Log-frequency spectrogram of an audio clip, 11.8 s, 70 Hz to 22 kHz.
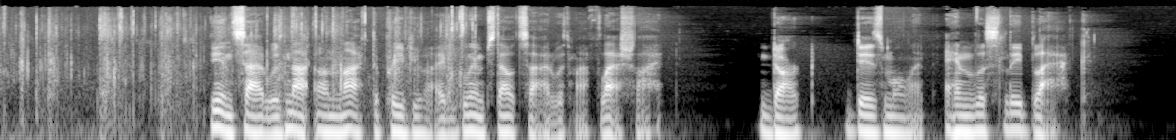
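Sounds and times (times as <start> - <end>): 
footsteps of two people on loose damp rocky ground walking into a cave: 0.0 - 5.0
gritty scraping: 0.0 - 5.0
speech: 2.1 - 6.7, 7.6 - 10.8.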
